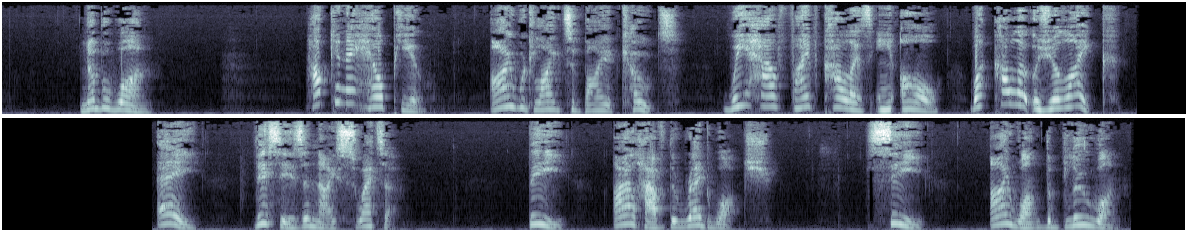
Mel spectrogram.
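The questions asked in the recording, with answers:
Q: What color would you like?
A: C: I want the blue one.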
